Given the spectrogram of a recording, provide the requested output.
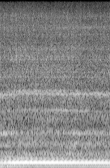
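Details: Car with a dead battery started using a portable jump starter: smooth, even low hum at a steady pitch with no knocks or misses; the engine idles healthily.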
